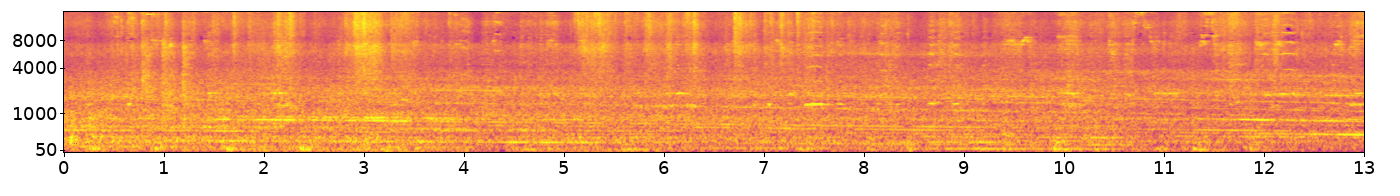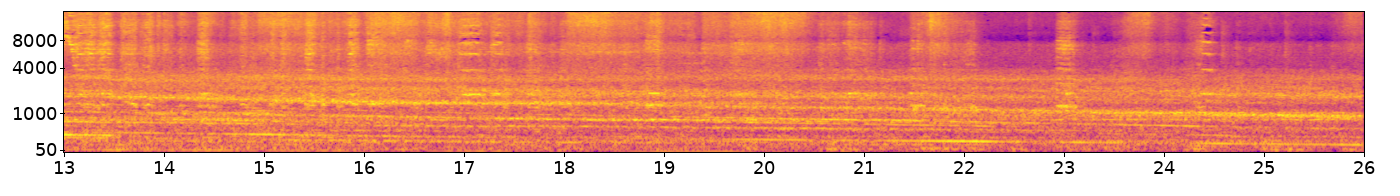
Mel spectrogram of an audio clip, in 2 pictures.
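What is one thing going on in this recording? A train rumbles and rattles along the tracks.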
